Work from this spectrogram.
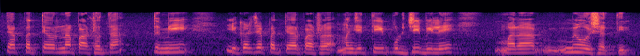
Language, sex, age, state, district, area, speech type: Marathi, female, 60+, Maharashtra, Osmanabad, rural, spontaneous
